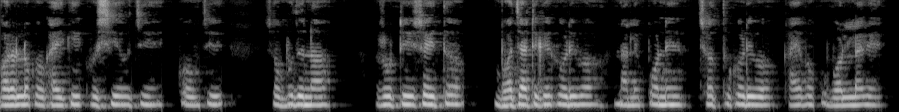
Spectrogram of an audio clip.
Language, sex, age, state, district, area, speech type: Odia, female, 30-45, Odisha, Malkangiri, urban, spontaneous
